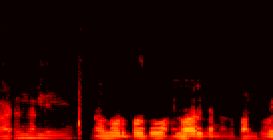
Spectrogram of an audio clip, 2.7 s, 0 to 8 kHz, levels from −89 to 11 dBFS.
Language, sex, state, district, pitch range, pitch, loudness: Kannada, male, Karnataka, Bijapur, 130-140 Hz, 135 Hz, -33 LUFS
